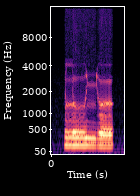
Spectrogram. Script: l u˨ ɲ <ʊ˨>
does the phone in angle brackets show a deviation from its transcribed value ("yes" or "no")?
no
